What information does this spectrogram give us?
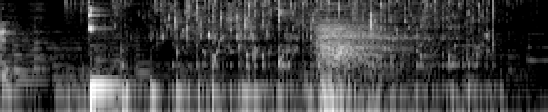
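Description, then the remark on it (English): A sharp click rings out, followed a moment later by a splashy stream of a cold drink being poured out for just over a second, then some faint dripping as it tapers off. “And as we always do, we'll pour one out. A cold one.”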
